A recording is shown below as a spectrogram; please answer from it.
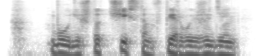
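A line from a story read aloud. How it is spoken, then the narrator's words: Grumbling. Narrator (Russian): проворчал Аурел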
